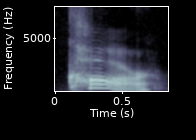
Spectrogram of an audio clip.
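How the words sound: The final R sound is clearly pronounced. "American English speakers, they will pronounce the R in certain words"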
